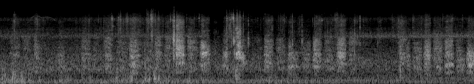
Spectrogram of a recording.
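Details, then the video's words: Dog named Sadie worked up and jumping about for a squirrel she cannot see; fast, uneven huffing pants close to the microphone, with a couple of brief whimpering squeaks between breaths. "Sadie Gets Excited and Jumpy for an Unseen Squirrel"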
